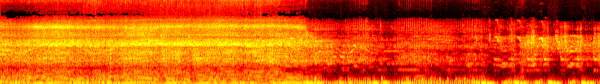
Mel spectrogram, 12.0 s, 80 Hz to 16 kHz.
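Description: Yamaha R15 V4's single-cylinder engine revved up and down again and again while the rear tyre spins in a muddy puddle, with a steady hiss of spraying mud and water. About halfway through the spray hiss stops suddenly and the engine note turns uneven and choppy.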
